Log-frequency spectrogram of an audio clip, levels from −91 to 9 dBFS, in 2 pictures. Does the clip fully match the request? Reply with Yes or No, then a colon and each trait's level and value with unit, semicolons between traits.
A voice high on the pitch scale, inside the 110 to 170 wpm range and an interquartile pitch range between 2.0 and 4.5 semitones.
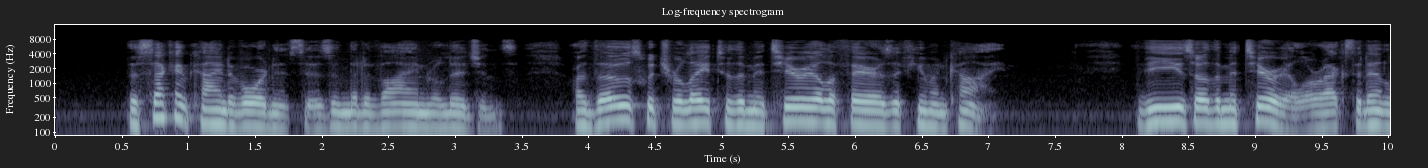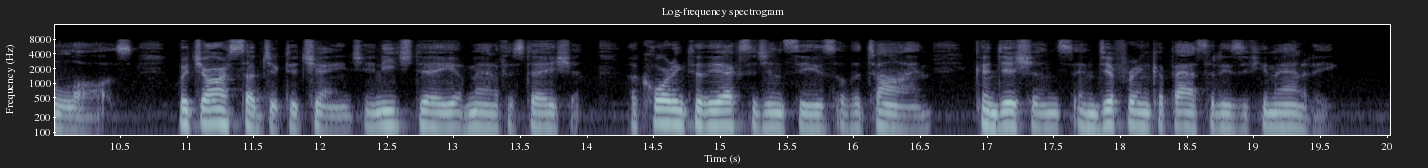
No: low, 125 Hz; average, 145 wpm; average, 2.7 semitones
